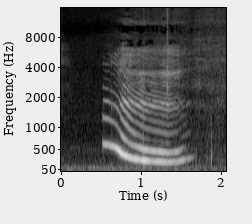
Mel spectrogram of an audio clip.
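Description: A puppy lets out a single drawn-out whimper, a nasal whine that slides downward in pitch over about a second, with no talking.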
